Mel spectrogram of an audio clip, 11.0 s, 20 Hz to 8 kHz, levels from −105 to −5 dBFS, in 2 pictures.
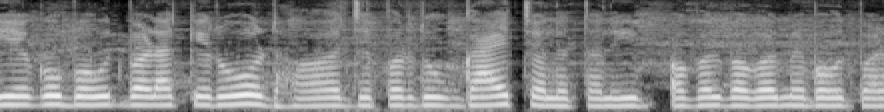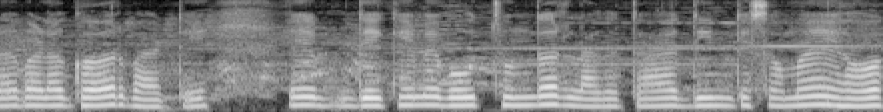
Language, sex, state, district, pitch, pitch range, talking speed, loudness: Bhojpuri, female, Uttar Pradesh, Gorakhpur, 210 Hz, 200-220 Hz, 155 wpm, -20 LUFS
